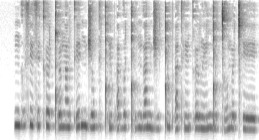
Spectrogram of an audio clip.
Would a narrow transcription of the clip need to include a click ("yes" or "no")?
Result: yes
